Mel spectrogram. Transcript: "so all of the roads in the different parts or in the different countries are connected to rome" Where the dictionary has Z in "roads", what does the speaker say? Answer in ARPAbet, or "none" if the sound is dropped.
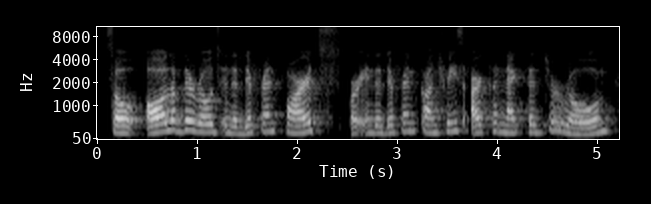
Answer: S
